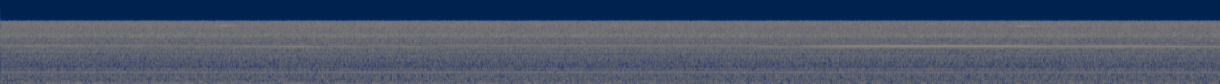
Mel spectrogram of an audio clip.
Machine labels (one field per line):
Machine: pump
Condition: normal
